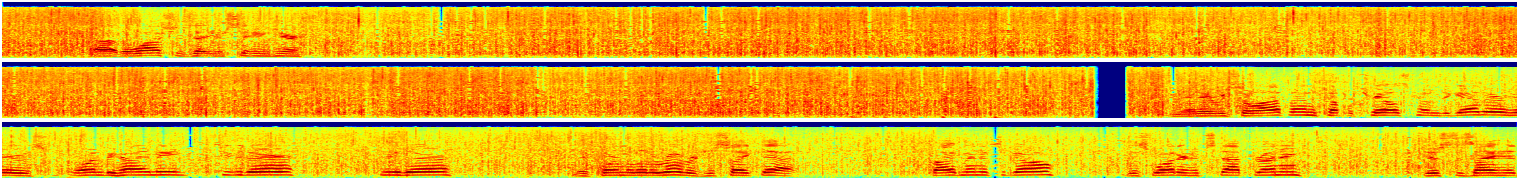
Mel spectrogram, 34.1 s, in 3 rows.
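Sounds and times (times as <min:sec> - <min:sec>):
heavy rain on rocky ground: 0:00.0 - 0:34.0.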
